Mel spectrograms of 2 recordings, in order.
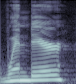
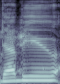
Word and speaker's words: Windir: So the band's called Windir. It's spelled Windir, and it's a Norwegian word for warrior, and they're a Norwegian black metal band from the 90s that's gotten big.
